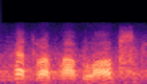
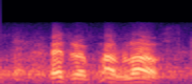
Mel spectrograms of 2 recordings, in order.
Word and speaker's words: Petropavlovsk: Petropavlovsk. It is not hard to say. Oh, that's for you. Petropavlovsk.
